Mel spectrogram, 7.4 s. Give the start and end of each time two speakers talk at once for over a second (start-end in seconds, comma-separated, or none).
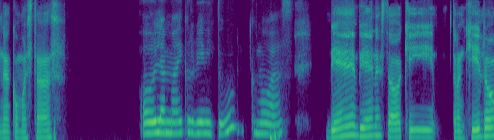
none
